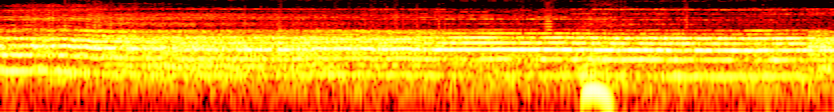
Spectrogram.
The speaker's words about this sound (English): That is a real rooster. Going around online, it's this rooster in Brazil. It sounds like it's in a garage. It looks like it's in a garage, like some kind of a mechanic shop or something like that. But listen, that's real.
